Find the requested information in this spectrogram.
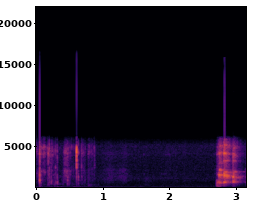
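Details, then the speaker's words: Child burping: a loud, drawn-out belch with a rough, gurgling quality near the end, after a brief pause; an ordinary burp. "all right today we probably going to hear the loudest BP you will ever hear in your life so comment if you like it here we go"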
